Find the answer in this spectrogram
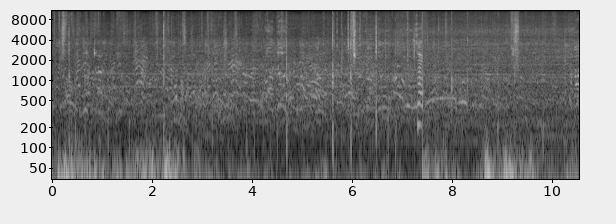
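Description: Pickup basketball game: players and spectators talking and calling out over one another, with the ball bouncing on the court and several sharp knocks scattered through.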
